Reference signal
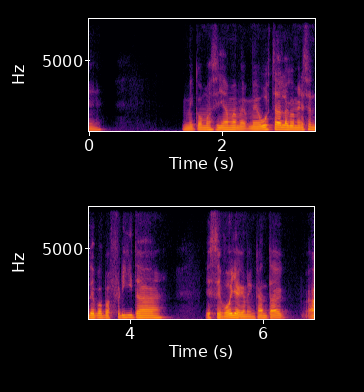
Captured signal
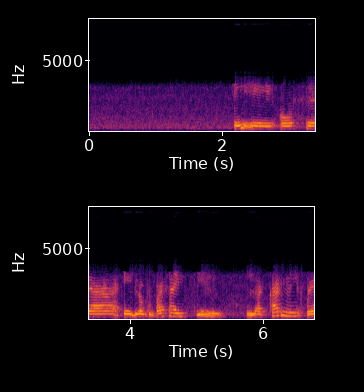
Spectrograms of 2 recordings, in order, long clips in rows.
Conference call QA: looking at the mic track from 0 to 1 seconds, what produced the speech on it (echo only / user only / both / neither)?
neither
